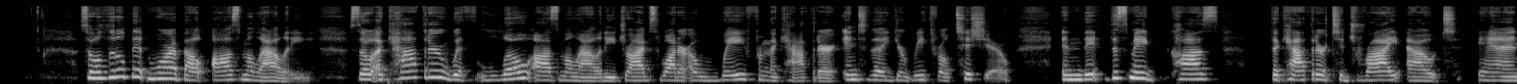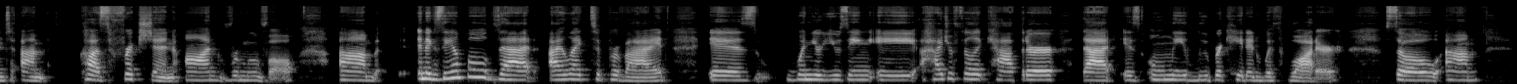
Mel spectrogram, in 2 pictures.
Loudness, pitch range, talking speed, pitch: -22 LUFS, 190-245 Hz, 125 wpm, 215 Hz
